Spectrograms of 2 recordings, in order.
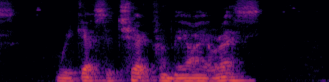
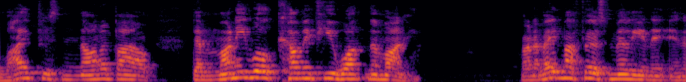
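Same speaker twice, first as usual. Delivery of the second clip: higher, louder sermon-style push; fired-up preaching; 4 semitones higher, 5 dB louder than usual. Acted. Preaching to the podcast host about staying loyal, higher and louder. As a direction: preach it like a man who has lived it.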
